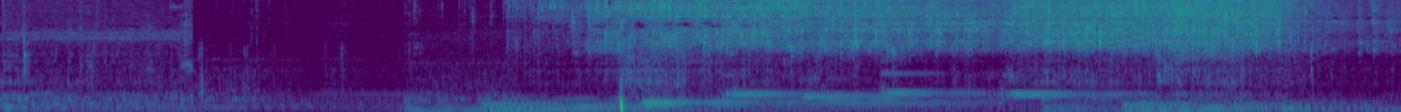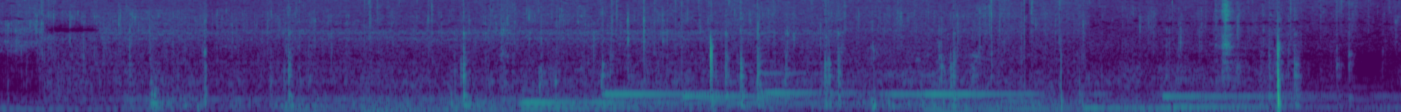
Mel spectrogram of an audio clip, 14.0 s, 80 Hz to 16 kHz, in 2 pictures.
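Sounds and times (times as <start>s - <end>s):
food sizzling in a pan: 0.0s - 1.0s, 2.2s - 14.0s
background music with held notes: 0.0s - 14.0s.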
